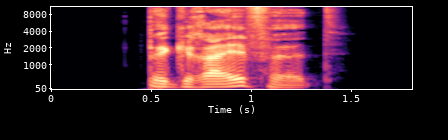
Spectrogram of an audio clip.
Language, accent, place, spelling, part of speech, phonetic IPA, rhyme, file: German, Germany, Berlin, begreifet, verb, [bəˈɡʁaɪ̯fət], -aɪ̯fət, De-begreifet.ogg
- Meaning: second-person plural subjunctive I of begreifen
